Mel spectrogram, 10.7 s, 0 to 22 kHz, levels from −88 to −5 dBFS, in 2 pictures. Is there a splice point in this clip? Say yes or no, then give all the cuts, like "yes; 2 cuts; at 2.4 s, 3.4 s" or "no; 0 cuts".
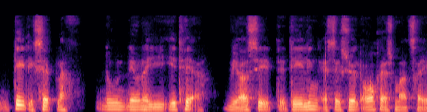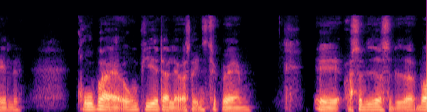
yes; 1 cut; at 7.7 s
